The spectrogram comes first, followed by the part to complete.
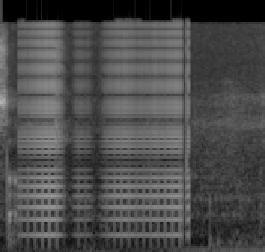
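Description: Mobile-phone radio interference buzzing on the microphone from a smartphone held close to it: a steady, rapidly pulsing buzz with a stack of overtones, lasting about a second and a half and cutting off suddenly.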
